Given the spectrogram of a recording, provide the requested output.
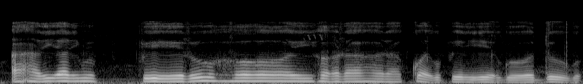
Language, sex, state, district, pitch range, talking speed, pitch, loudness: Bajjika, male, Bihar, Vaishali, 115-145 Hz, 90 wpm, 135 Hz, -23 LUFS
